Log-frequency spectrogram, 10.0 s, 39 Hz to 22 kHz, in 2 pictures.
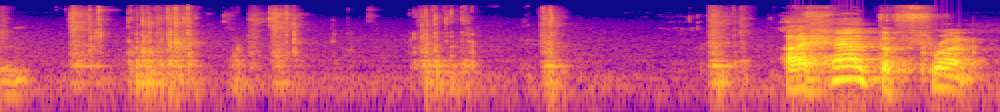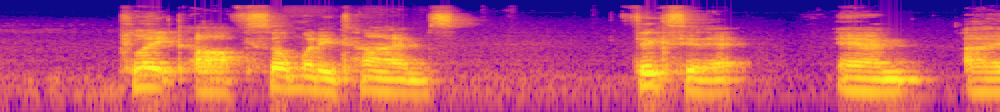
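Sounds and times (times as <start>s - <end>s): metallic calculator clicks: 3.5s - 3.9s.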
